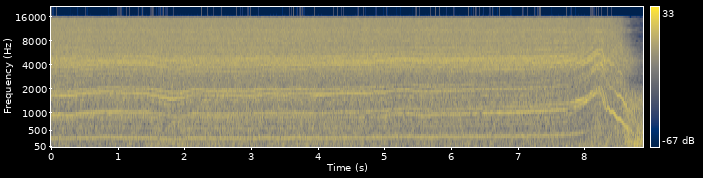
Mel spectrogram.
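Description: Brushless motors and propellers of a GEPRC Cinelog 35 quadcopter FPV drone, whining steadily in cruise as picked up by the onboard camera. Near the end the pitch rises sharply with a throttle punch, then drops away.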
